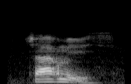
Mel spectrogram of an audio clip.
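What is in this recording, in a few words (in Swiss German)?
"schaarmuus", Alsatian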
